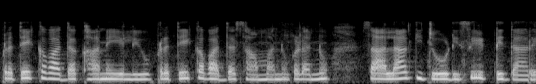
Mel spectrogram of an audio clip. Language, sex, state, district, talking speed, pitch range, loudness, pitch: Kannada, female, Karnataka, Bidar, 80 wpm, 240-270 Hz, -16 LUFS, 250 Hz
